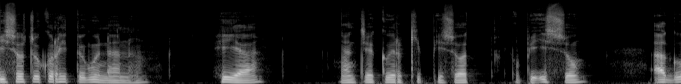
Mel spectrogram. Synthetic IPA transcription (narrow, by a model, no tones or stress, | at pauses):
bisot͡ʃukurhit̪uɡunanə | hija | ŋaɲt͡ʃəkuirkʰipisɔt̪̚ | lupiisuŋ | a̰ɡu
